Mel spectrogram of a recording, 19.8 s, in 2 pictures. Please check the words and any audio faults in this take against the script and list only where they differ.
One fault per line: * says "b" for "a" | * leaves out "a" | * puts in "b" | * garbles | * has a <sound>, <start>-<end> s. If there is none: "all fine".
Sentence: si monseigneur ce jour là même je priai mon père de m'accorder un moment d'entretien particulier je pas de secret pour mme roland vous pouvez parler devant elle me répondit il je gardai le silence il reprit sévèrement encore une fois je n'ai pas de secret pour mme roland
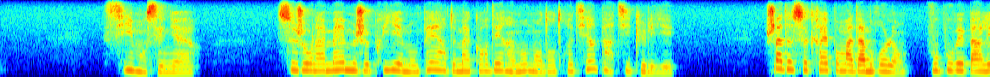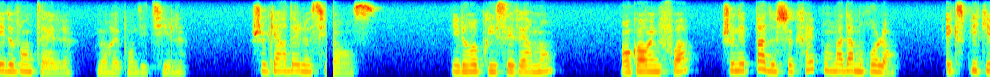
* has a dropout, 13.2-13.2 s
